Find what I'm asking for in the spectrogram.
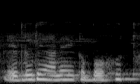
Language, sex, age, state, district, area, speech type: Punjabi, female, 30-45, Punjab, Ludhiana, urban, spontaneous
